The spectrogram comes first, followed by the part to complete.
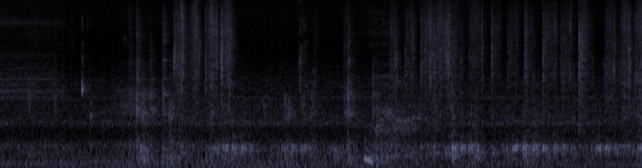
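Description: A bristle brush mixing oil paint on a cardboard palette, then stroking it onto the painting: a string of short, soft brushing strokes.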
